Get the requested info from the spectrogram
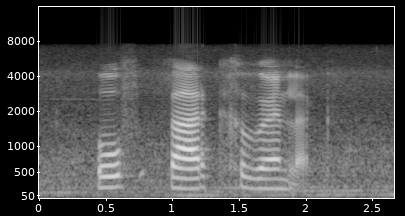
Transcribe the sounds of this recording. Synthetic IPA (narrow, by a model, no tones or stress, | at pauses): ɔfværkχəvuənlə̰k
